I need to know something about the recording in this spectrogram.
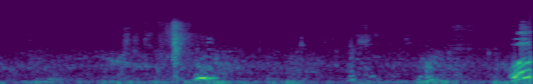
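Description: Food and a small electric countertop grill being handled, with a single sharp clack a little over a second in and a few fainter clicks and scrapes after it.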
